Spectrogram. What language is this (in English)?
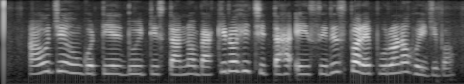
Odia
